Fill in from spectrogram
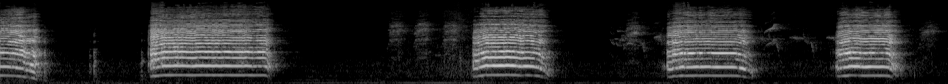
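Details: Playing blue-and-gold macaw, a pet, repeats harsh, grating squawks: four long buzzy blasts, each about a second, spaced roughly two seconds apart, with brief soft sounds between them.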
